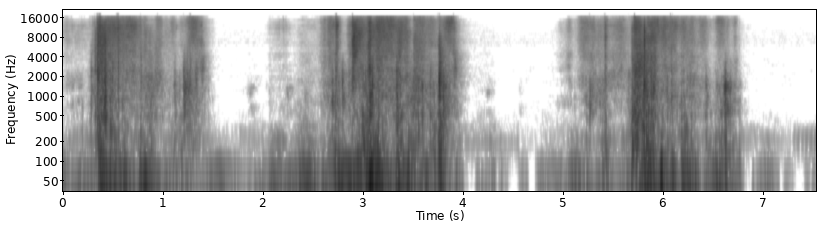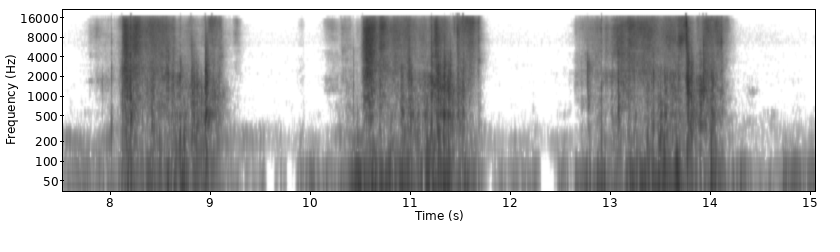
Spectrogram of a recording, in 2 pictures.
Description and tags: Softer pages turning over.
